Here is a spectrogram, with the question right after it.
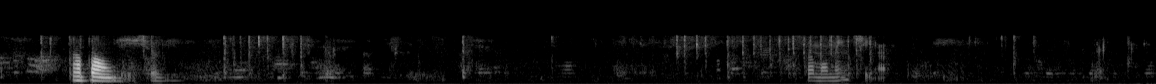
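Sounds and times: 
speech: 0.7s - 1.7s
typing on a computer keyboard while writing a loan proposal: 2.2s - 3.2s, 6.6s - 8.8s.

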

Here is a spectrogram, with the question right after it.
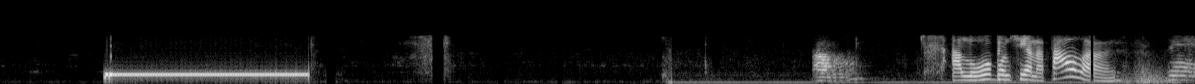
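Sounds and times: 
long steady telephone beeps during a call transfer: 1.1s - 3.1s
speech: 9.5s - 11.9s.

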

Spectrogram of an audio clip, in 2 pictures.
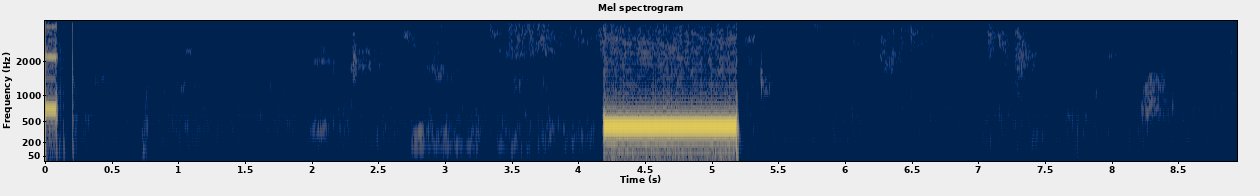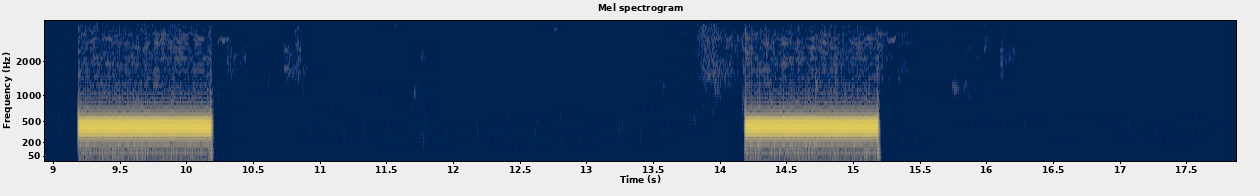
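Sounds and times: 
telephone signal tone after recorded message: 4.2s - 5.2s, 9.2s - 10.2s, 14.2s - 15.2s.

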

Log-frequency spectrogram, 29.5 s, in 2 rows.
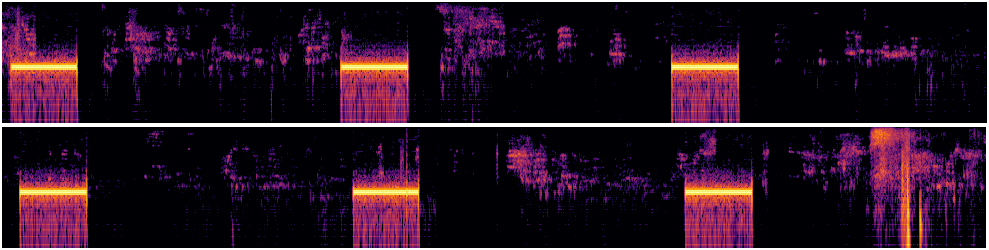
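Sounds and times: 
faint murmuring voices: 0.0s - 29.5s
phone ringback tone while calling a cellphone: 0.1s - 1.2s, 5.1s - 6.1s, 10.1s - 11.1s, 15.0s - 16.1s, 20.1s - 21.0s, 25.0s - 26.0s.

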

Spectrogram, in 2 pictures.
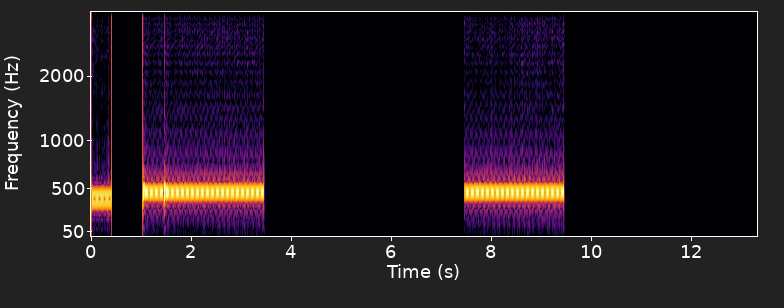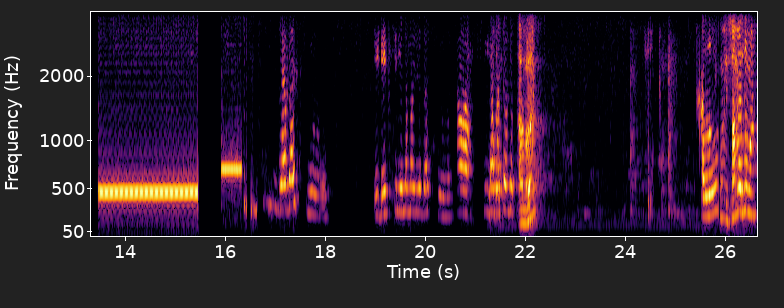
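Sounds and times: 
telephone call transfer tone: 0.0s - 0.4s, 1.0s - 3.5s, 7.5s - 9.5s, 13.5s - 16.4s
speech: 19.1s - 22.4s, 25.5s - 26.6s.

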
